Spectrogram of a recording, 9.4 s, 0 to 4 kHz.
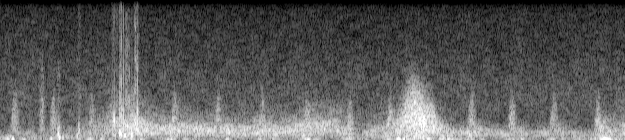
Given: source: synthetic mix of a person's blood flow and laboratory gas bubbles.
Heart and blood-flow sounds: Doppler ultrasound of blood flow; subclavian vein
1.16-1.23 s: bubbles
1.67-2.10 s: bubbles
From the record:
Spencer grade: 1 (occasional bubble signal discernible with the cardiac motion signal, with majority of cardiac periods free of bubbles); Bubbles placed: anywhere in the cardiac cycle

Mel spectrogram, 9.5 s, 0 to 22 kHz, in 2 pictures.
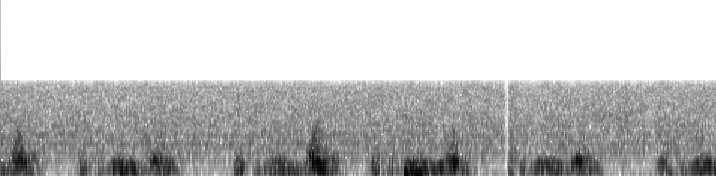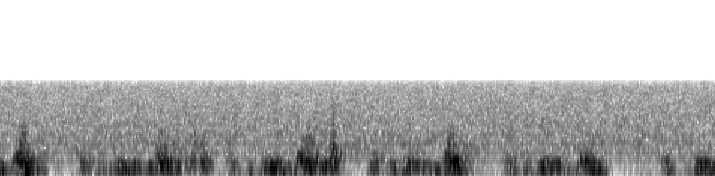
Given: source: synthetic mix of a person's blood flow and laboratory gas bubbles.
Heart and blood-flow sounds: Doppler ultrasound of blood flow; precordium
5.83-6.21 s: bubbles
6.95-7.10 s: bubbles
From the record:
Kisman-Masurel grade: 123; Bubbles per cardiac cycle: 1 to 2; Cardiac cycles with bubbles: 10 to 50%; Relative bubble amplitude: loud (0.450 to 0.775); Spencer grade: 2 (many but less than half of the cardiac periods contain bubble signals, singularly or in groups); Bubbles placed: anywhere in the cardiac cycle

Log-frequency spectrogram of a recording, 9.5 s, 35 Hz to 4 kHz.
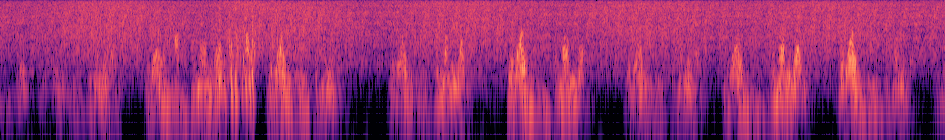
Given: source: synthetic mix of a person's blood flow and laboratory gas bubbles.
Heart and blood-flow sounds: Doppler ultrasound of blood flow; precordium
1.74-1.80 s: bubbles
2.12-2.59 s: bubbles
From the record:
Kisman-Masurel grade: 212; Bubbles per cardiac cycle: several, 3 to 8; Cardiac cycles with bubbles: 1 to 10%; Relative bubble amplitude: moderate (0.250 to 0.450); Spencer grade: 1 (occasional bubble signal discernible with the cardiac motion signal, with majority of cardiac periods free of bubbles); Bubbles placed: only in the low amplitude regions of the cardiac cycle

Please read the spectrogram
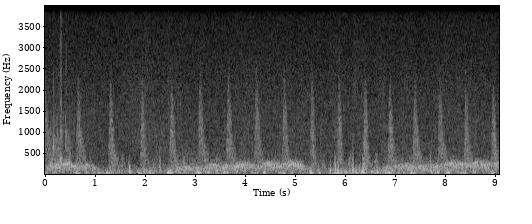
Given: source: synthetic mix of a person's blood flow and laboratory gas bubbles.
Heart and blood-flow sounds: Doppler ultrasound of blood flow; subclavian vein
0.02-0.57 s: bubbles
From the record:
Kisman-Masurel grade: 211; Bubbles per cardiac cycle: several, 3 to 8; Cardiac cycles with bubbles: 1 to 10%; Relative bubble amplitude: barely perceptible (0.100 to 0.250); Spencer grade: 1 (occasional bubble signal discernible with the cardiac motion signal, with majority of cardiac periods free of bubbles); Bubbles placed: anywhere in the cardiac cycle

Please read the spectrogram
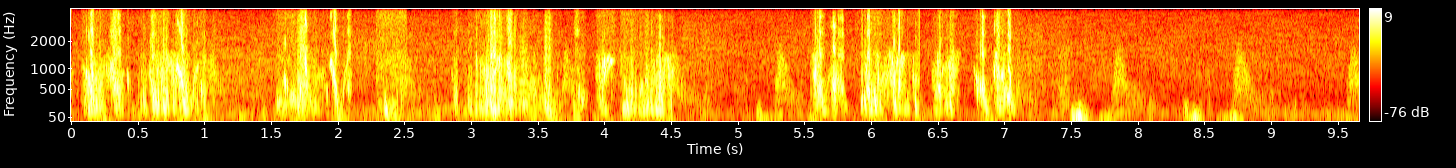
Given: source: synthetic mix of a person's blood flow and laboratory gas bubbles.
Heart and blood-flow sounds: Doppler ultrasound of blood flow; subclavian vein
0.00-0.02 s: bubbles
0.07-0.46 s: bubbles
0.50-1.02 s: bubbles
1.53-2.11 s: bubbles
2.28-2.51 s: bubbles
2.84-2.92 s: bubbles
2.96-3.67 s: bubbles
3.76-3.88 s: bubbles
3.93-4.08 s: bubbles
4.12-4.53 s: bubbles
5.54-5.83 s: bubbles
5.88-6.36 s: bubbles
6.45-6.67 s: bubbles
6.76-7.12 s: bubbles
From the record:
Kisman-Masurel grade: 333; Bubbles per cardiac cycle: rolling drumbeat, 9 or more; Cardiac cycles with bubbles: 50 to 99%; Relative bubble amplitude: loud (0.450 to 0.775); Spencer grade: 3 (all of the cardiac periods contain showers or single bubble signals, but not dominating or overriding the cardiac motion signals); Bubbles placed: anywhere in the cardiac cycle

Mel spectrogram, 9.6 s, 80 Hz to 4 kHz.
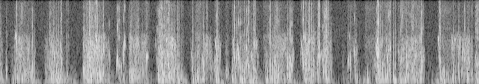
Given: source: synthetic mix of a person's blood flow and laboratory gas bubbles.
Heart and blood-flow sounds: Doppler ultrasound of blood flow; precordium
0.00-0.07 s: bubbles
0.10-0.17 s: bubbles
0.27-0.73 s: bubbles
0.88-1.40 s: bubbles
1.64-2.23 s: bubbles
2.31-3.02 s: bubbles
3.09-3.69 s: bubbles
3.80-4.45 s: bubbles
4.50-5.20 s: bubbles
5.27-5.90 s: bubbles
6.00-6.67 s: bubbles
6.94-7.24 s: bubbles
7.29-8.51 s: bubbles
8.75-9.60 s: bubbles
From the record:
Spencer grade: 4 (maximum detectable bubble signal sounding continuously throughout systole and diastole of every cardiac period, and overriding the amplitude of the normal cardiac signals); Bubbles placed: anywhere in the cardiac cycle

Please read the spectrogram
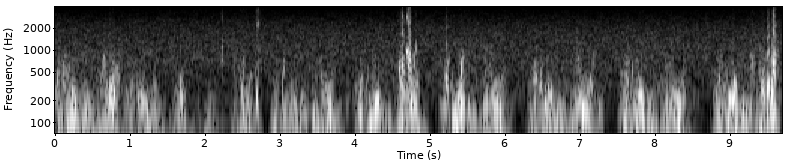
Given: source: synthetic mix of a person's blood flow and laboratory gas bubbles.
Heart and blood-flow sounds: Doppler ultrasound of blood flow; precordium
2.20-2.26 s: bubbles
2.46-2.55 s: bubbles
2.66-2.76 s: bubbles
4.55-4.83 s: bubbles
5.18-5.26 s: bubbles
5.37-5.48 s: bubbles
9.27-9.33 s: bubbles
9.39-9.66 s: bubbles
From the record:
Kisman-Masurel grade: 223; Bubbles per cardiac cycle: several, 3 to 8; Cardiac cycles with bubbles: 10 to 50%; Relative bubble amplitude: loud (0.450 to 0.775); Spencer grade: 2 (many but less than half of the cardiac periods contain bubble signals, singularly or in groups); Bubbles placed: anywhere in the cardiac cycle

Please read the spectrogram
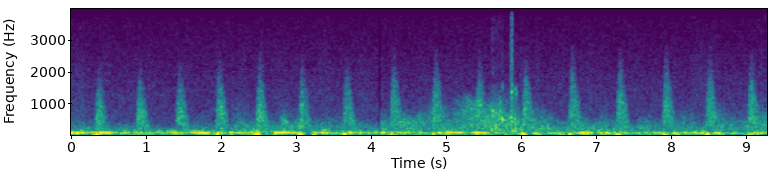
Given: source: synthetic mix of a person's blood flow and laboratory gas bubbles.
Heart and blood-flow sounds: Doppler ultrasound of blood flow; subclavian vein
5.61-5.82 s: bubbles
5.86-6.02 s: bubbles
From the record:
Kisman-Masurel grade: 212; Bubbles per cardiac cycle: several, 3 to 8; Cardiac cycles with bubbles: 1 to 10%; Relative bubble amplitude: moderate (0.250 to 0.450); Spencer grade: 1 (occasional bubble signal discernible with the cardiac motion signal, with majority of cardiac periods free of bubbles); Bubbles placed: anywhere in the cardiac cycle

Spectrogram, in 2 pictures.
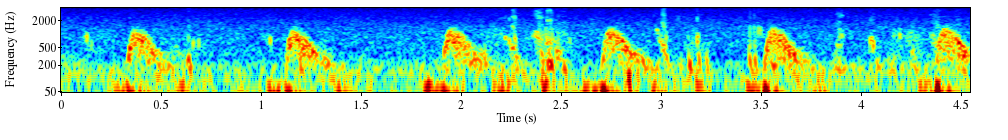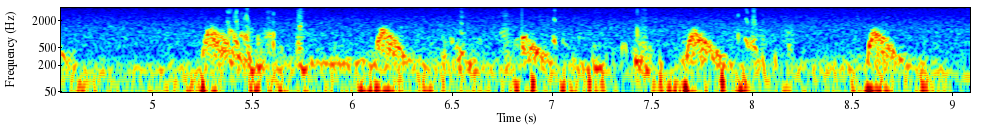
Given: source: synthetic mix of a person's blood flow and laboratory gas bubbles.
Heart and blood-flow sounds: Doppler ultrasound of blood flow; subclavian vein
0.11-0.21 s: bubbles
0.53-0.75 s: bubbles
1.03-1.10 s: bubbles
1.18-1.27 s: bubbles
2.10-2.58 s: bubbles
2.96-3.29 s: bubbles
3.43-3.63 s: bubbles
3.88-3.94 s: bubbles
4.04-4.54 s: bubbles
5.30-5.83 s: bubbles
6.23-6.29 s: bubbles
6.43-6.71 s: bubbles
6.75-6.88 s: bubbles
7.00-7.55 s: bubbles
7.64-7.75 s: bubbles
7.92-8.24 s: bubbles
From the record:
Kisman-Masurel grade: 232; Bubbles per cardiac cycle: several, 3 to 8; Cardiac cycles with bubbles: 50 to 99%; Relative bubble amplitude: moderate (0.250 to 0.450); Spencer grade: 3 (all of the cardiac periods contain showers or single bubble signals, but not dominating or overriding the cardiac motion signals); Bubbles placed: anywhere in the cardiac cycle

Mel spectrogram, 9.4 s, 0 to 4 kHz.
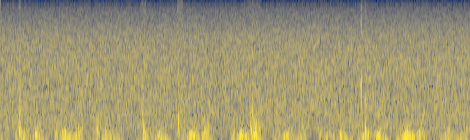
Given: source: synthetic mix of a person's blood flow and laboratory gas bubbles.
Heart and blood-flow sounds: Doppler ultrasound of blood flow; precordium
0.35-0.45 s: bubbles
1.90-1.98 s: bubbles
2.79-2.92 s: bubbles
3.52-3.66 s: bubbles
4.96-5.22 s: bubbles
7.18-7.35 s: bubbles
From the record:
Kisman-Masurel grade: 123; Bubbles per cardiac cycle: 1 to 2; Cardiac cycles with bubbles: 10 to 50%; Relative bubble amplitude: loud (0.450 to 0.775); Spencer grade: 2 (many but less than half of the cardiac periods contain bubble signals, singularly or in groups); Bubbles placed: anywhere in the cardiac cycle

